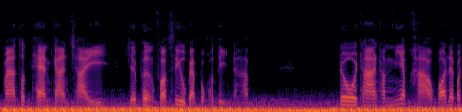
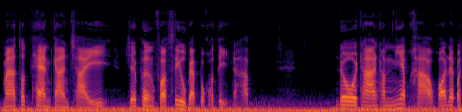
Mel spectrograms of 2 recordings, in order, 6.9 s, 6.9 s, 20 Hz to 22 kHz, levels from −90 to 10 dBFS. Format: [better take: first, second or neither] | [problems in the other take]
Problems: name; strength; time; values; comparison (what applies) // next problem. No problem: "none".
second | low rumble; loud; throughout; 6 dB below the speech; faint in the second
